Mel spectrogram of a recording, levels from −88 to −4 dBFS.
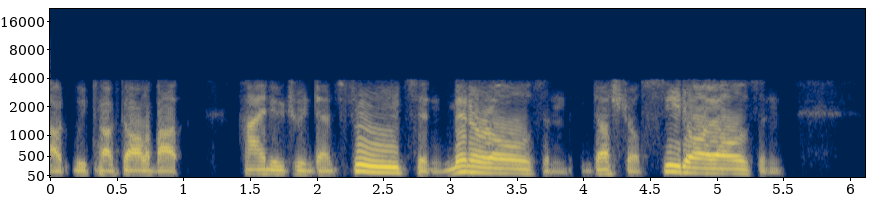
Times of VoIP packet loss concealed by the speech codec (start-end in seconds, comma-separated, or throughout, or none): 4.26-4.29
